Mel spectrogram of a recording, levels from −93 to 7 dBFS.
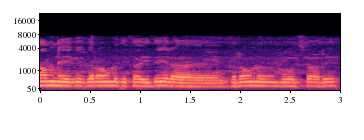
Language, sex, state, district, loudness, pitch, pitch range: Hindi, male, Haryana, Rohtak, -15 LUFS, 155 Hz, 150-165 Hz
